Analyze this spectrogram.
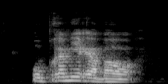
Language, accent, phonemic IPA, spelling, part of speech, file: French, Canada, /o pʁə.mjɛ.ʁ‿a.bɔʁ/, au premier abord, adverb, LL-Q150 (fra)-au premier abord.wav
- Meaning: at first, at first sight, at first glance, on first impression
